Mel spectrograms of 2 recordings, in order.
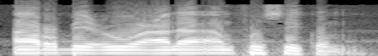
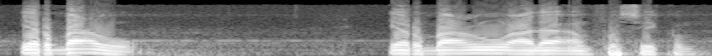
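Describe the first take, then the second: First: The first word begins with a glottal stop 'a'. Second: The first word begins with an 'i' vowel. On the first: The speaker calls it wrong. "فالخطأ الأول" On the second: The speaker calls it right. "الصواب"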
